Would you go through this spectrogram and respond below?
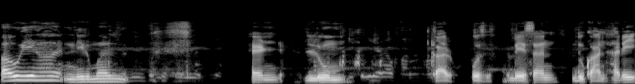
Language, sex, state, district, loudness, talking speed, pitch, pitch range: Chhattisgarhi, male, Chhattisgarh, Rajnandgaon, -16 LUFS, 95 wpm, 120 Hz, 105-175 Hz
